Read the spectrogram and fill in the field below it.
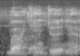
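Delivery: usual speaking voice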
